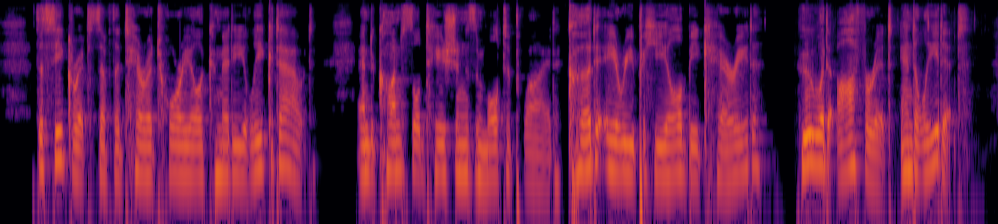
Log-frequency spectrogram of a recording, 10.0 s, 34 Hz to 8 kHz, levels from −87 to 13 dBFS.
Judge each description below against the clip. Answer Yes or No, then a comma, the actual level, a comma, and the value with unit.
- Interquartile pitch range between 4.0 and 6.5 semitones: No, narrow, 2.5 semitones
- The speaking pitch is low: Yes, low, 120 Hz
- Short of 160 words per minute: Yes, average, 140 wpm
